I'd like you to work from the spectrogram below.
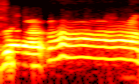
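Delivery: high, loud mock monster scream; Godzilla cry. Co-writer imitating the giant woman's Godzilla moment, mock roar. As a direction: let out a playful Godzilla yell.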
